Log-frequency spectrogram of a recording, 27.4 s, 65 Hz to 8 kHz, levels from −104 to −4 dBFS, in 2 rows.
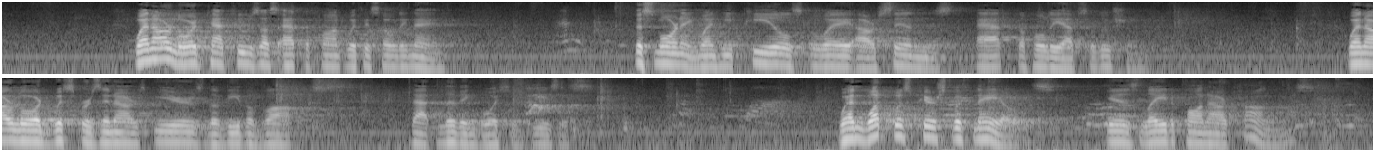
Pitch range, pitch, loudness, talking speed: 105-130 Hz, 110 Hz, -31 LUFS, 110 wpm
